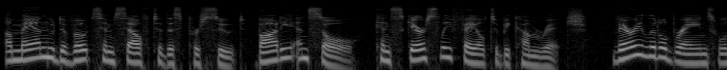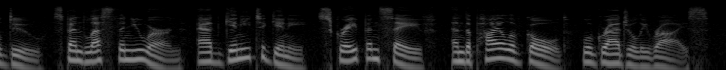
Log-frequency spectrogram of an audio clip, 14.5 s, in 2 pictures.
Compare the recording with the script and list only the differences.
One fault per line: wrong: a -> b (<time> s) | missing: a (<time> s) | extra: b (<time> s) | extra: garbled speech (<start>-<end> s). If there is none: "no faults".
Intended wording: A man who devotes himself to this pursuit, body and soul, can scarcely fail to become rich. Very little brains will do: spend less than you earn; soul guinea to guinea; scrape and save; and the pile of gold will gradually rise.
wrong: soul -> add (9.2 s)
